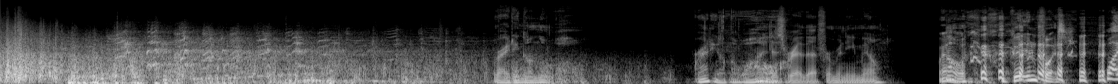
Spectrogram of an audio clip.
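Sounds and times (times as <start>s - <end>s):
lightning-strike thunderclap rumbling: 0.0s - 7.8s
laughter: 1.1s - 4.5s, 9.4s - 11.1s
speech: 7.0s - 11.1s.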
